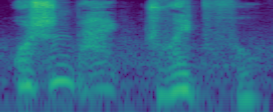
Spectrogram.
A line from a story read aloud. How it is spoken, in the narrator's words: A plastic comb whispered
